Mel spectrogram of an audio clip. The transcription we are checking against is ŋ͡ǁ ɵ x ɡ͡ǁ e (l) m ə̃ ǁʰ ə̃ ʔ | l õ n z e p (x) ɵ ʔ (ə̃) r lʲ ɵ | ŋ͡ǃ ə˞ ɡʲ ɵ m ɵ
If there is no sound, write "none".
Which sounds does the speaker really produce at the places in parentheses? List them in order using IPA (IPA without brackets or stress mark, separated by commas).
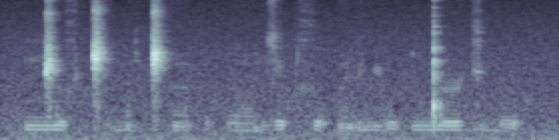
none, x, ə̃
